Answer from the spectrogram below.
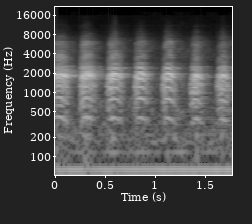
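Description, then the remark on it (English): A hen mallard duck gives its welcoming call, quacking six times in quick, steady succession, each call loud, nasal and raspy, with no voices around it. “I guess it's a real duck. It sound, Sounds like a real one.”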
